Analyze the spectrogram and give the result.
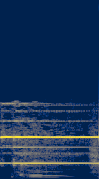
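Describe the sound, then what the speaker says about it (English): A crystal bell rings once for a radio drama effect, a bright sustained high chime that hangs and slowly fades, with a voice murmuring faintly beneath it. "It's the bell, the crystal bell."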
